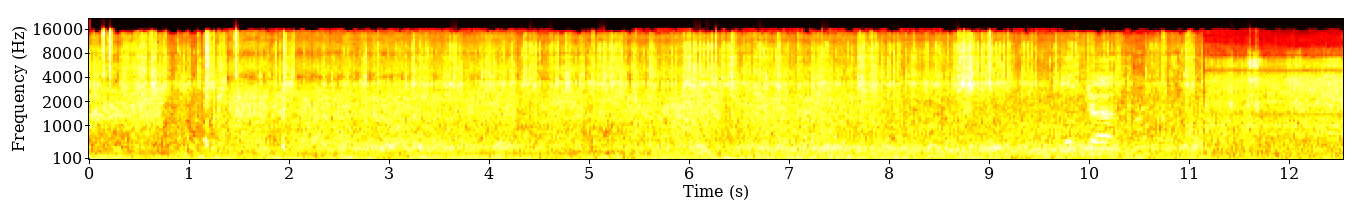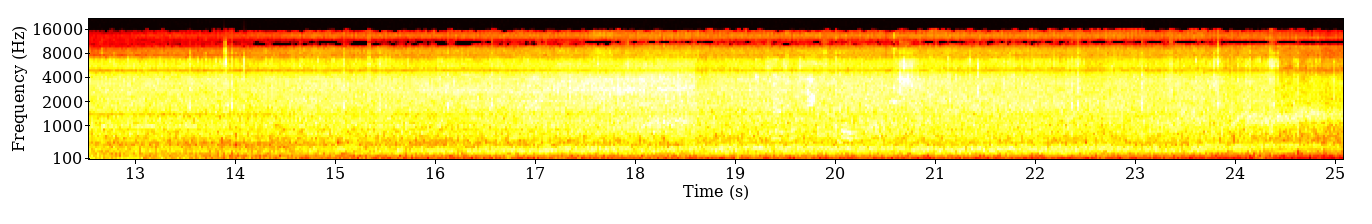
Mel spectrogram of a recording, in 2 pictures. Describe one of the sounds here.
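Bicycle tyres roll steadily along a paved path.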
